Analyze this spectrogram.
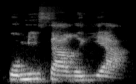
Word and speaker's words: commissariat: Commissariat. Don't pronounce the last consonant. Don't pronounce the T. Commissariat.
